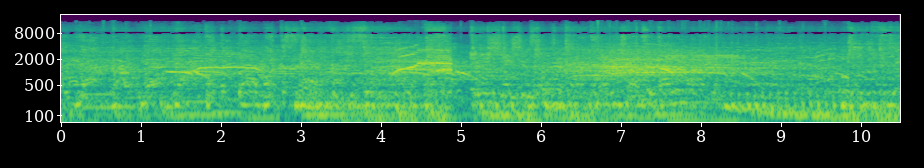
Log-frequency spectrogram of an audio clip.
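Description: Cheerleading routine music with a heavy pounding beat, played loud over a crowd cheering and letting out high screams and whoops at intervals.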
